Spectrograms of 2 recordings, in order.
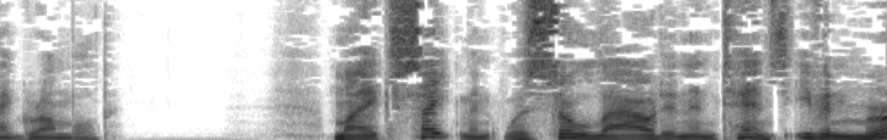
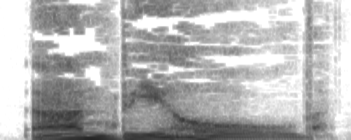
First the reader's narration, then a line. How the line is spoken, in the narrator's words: One Eye sneered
